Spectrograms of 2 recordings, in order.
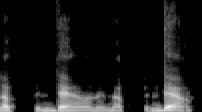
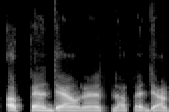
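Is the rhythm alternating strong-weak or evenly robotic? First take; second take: alternating; evenly robotic. First: Syllables alternate between louder-longer and quieter-shorter. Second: Every syllable has the same length and loudness. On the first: The speaker calls it right. "notice I'm saying ... exactly like that" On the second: The speaker calls it wrong. "It's not ... You sound like a robot"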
